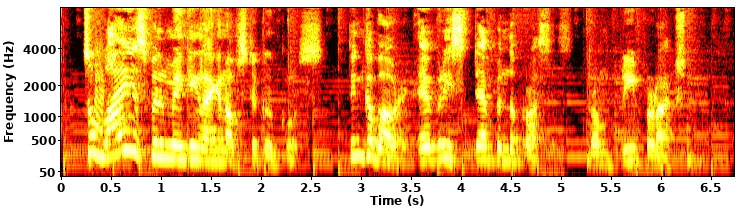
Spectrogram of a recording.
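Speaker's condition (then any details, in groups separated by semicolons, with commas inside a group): No condition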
